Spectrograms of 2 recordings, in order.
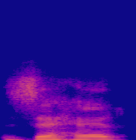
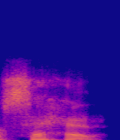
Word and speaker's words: Zohar: Yes, Zohar is pronounced Zeher amongst the Sephardi Jews. Yes, or Seher. Many Sephardi Jews openly say Seher, but now in Israel, the language has been modified, so they pronounce it differently.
